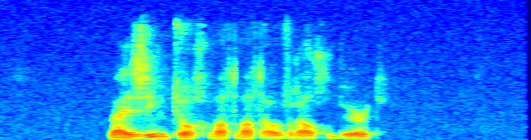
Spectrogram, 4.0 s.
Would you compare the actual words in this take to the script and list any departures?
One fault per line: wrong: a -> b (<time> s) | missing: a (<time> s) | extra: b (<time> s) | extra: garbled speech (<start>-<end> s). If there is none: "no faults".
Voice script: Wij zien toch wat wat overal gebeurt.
no faults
